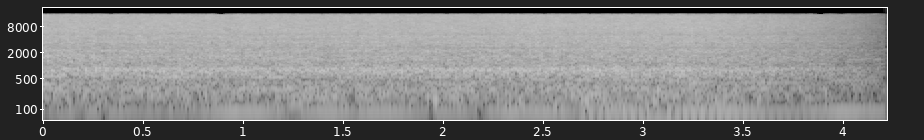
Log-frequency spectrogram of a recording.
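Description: Steady splashing of a fountain's water jets falling into its stone basin, fading out near the end.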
